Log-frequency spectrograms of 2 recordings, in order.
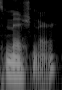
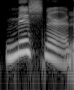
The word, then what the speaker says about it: Michener: And I think Michener is how you pronounce it. – I believe it's Michener. – Michener. That's what it is.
